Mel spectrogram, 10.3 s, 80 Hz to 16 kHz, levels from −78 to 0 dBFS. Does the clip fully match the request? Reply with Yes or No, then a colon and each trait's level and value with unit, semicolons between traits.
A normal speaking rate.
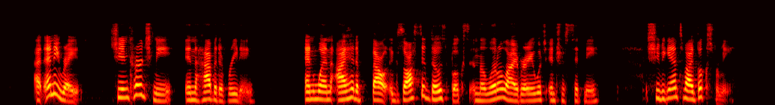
Yes: average, 190 wpm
